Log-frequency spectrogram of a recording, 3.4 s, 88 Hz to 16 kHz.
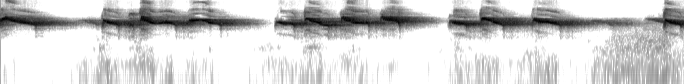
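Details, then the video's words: Oriental white-eye of Malaysian origin, local name mata puteh, giving 'buka' open song in Singapore on 29 March 2023, warm and humid: three fast, high, chattering trills of tumbling sweet notes, almost back to back. "Malaysian Mata Puteh Buka Sing"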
